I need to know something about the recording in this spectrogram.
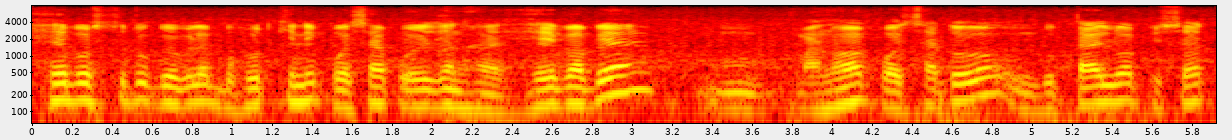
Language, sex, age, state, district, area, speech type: Assamese, male, 45-60, Assam, Golaghat, rural, spontaneous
